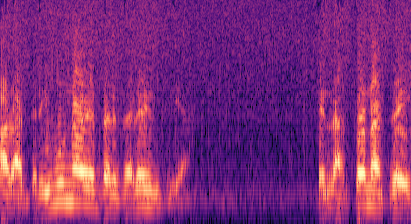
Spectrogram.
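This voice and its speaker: Speaking with ordinary pitch variation, a man has a high voice with a dark, mellow tone. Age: 70s. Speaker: former stadium usher. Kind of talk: interview testimony.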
